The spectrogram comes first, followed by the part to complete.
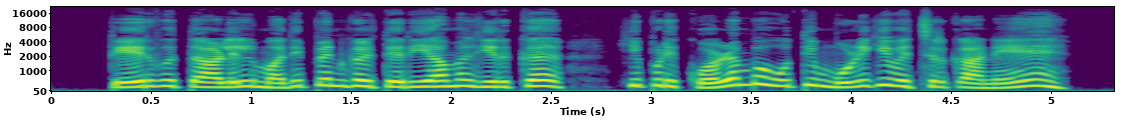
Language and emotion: Tamil, disgusted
